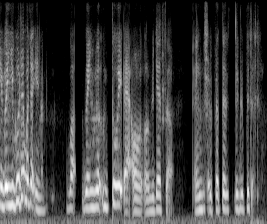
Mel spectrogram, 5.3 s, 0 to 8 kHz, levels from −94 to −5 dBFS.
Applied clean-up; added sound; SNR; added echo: neural diffusion model UNIVERSE++.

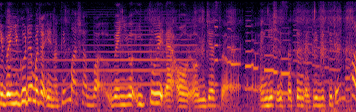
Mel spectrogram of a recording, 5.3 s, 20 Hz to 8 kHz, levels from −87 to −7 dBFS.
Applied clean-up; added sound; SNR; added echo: none; Wind instrument, woodwind instrument; 15 dB; none.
